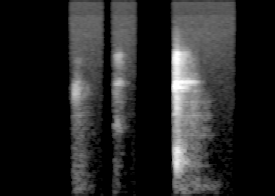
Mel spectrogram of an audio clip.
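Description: Dead silence from a video call's audio dropping out on an unstable internet connection, broken by two faint clicks and one short soft pop about a second and a quarter in.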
